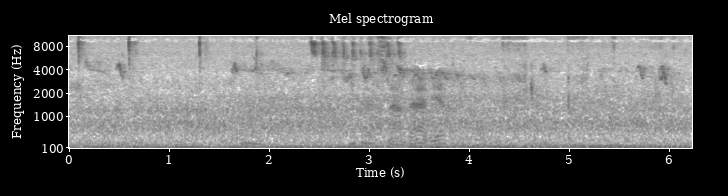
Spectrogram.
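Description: Birds chirping in short, scattered high calls over a steady low rumble of outdoor background noise.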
